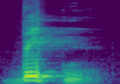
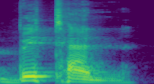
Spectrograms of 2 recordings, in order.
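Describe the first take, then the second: First: The T moves straight into N, no vowel. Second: A clear T and vowel come before the N. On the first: The speaker calls it right. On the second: The speaker calls it wrong. "Not bitten"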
